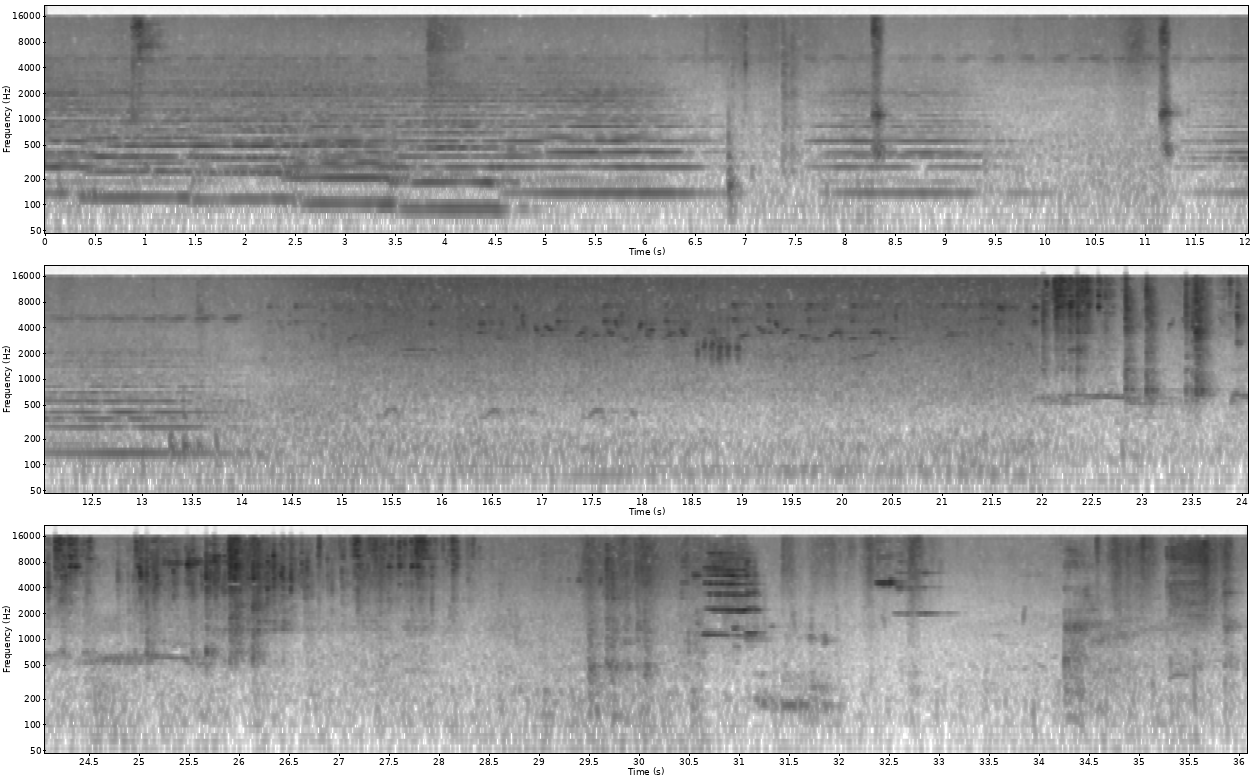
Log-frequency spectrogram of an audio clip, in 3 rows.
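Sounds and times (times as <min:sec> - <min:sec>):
padlock and chain rattling: 0:22.0 - 0:28.5
gate squeaking: 0:30.4 - 0:31.5, 0:32.4 - 0:33.3.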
